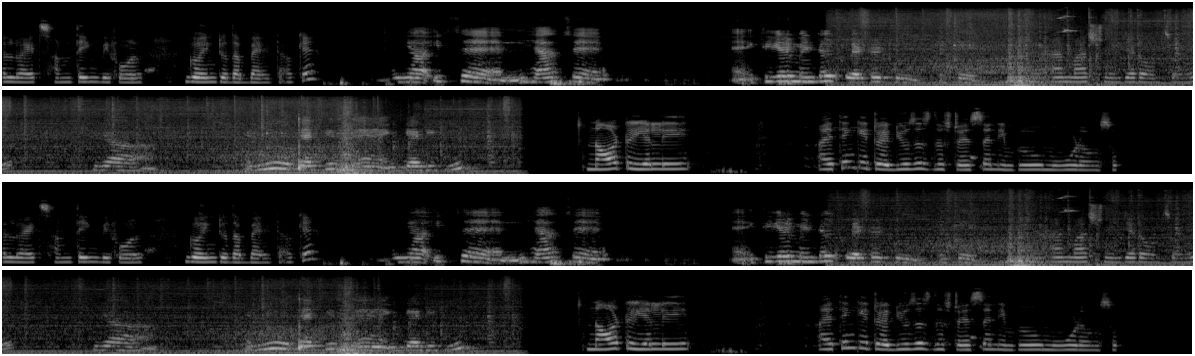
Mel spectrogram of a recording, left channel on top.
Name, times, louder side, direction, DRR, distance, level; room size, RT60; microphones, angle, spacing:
voice 1, 0.0-3.2 5.5-5.7 10.2-12.0 14.0-14.3 17.7-18.8 19.4-19.6 20.0-23.1, left 1 dB, 20° left, 1.5 m, -36 dB
voice 2, 3.9-6.1 7.3-9.8 12.8-13.6 14.3-16.7, left 2 dB, 70° left, 1.8 m, -34 dB
sound 1, 8.2-17.1, left 3 dB, 50° left, 1.7 m, -39 dB
10.0 x 3.7 x 2.8 m
head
